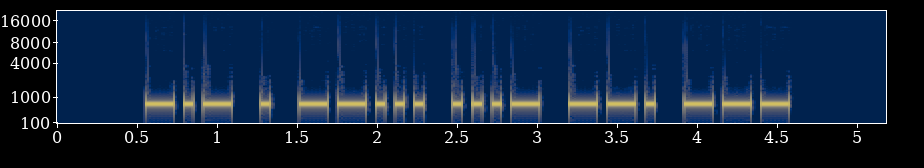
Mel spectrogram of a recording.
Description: Morse code, heard as a keyed tone, about 20 wpm, 700 Hz. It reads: KE7VGO
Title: USA Call Signs - 6 Characters - Repeated 3x - 20wpm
